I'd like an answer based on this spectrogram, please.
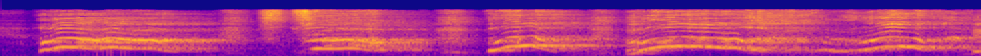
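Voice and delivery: very high, loud screaming cries. Recounting what they heard after minutes of silence, imitating him screaming. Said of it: "He was screaming like that".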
